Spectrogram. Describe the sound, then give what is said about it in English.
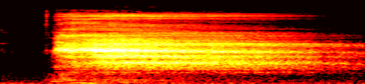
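A long, steady mouth exhale during a guided deep-breathing exercise, a soft breathy hiss that swells quickly and then slowly fades over about three seconds, heard alone without talk. “Exhaling through your mouth just to keep it grounded. Energy moving down on the exhale. Let's take two more breaths like that.”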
